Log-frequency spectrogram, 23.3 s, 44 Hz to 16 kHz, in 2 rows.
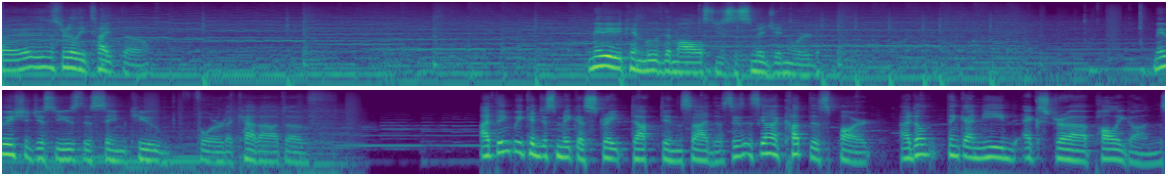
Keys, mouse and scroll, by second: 1.5-3.8 middle drag, 7.2-7.8 shift+middle drag, 10.1 middle click, 11.0 shift+middle drag, 13.9-14.4 middle drag, 15.0-16.6 middle drag, 18.0 middle click, 20.3 middle click.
